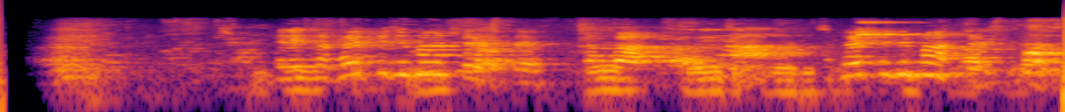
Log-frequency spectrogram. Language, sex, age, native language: Icelandic, male, 14, Icelandic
